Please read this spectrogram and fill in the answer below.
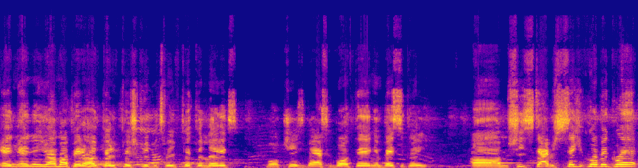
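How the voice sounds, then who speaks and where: Over music in the background, a man talks at a very fast pace with high pitch and fairly even intonation. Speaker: documentary maker. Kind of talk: street interview.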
